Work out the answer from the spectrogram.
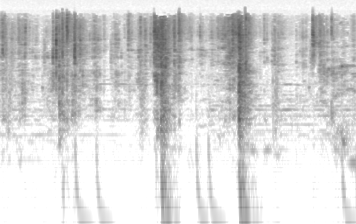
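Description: Faint crinkling, tearing and crunching as a small canelé is unwrapped and eaten, with a few soft bursts spread unevenly and no voices.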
